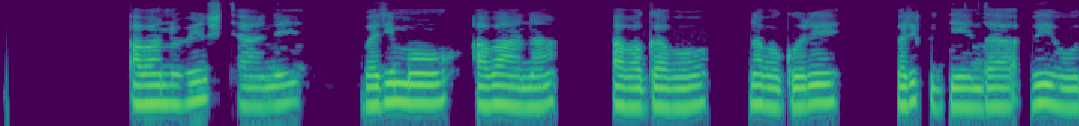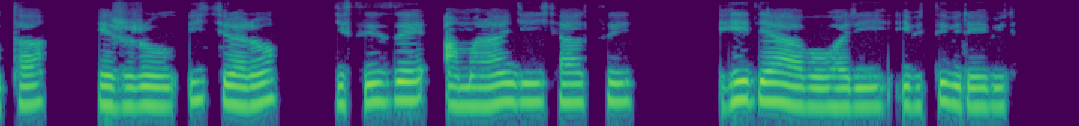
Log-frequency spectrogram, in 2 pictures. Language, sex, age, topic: Kinyarwanda, female, 18-24, government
